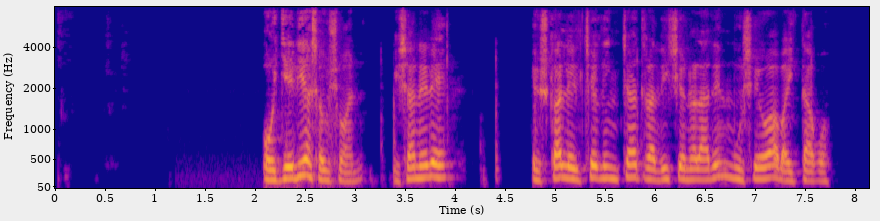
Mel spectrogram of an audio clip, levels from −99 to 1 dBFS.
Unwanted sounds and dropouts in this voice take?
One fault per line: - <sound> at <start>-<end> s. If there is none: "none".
none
